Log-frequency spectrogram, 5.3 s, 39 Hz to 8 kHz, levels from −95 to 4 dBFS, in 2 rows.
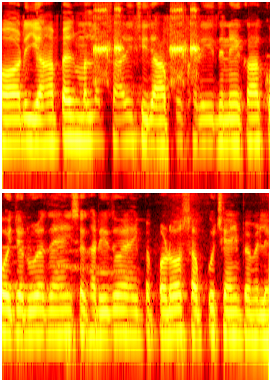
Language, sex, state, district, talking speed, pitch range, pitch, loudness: Hindi, male, Chandigarh, Chandigarh, 245 wpm, 140-150 Hz, 145 Hz, -16 LUFS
